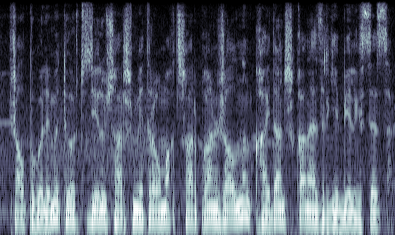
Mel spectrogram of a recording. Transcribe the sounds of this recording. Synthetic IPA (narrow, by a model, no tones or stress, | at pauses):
ʒ̥ɑlˠpəkʲʰɵle̞mɪt̪ʰɵɾt̪ʒ̥ʏze̞luʃɑɾəʃəmʲe̞t̪ɾɑwmɑqt̪ə̥ʃɑɾpəʁɑnʒɑlˠənəɴqʰɑjd̪ɑnʃə̥qːɑnæzɪɾɡʲe̞be̞lɡʲɪsɪz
